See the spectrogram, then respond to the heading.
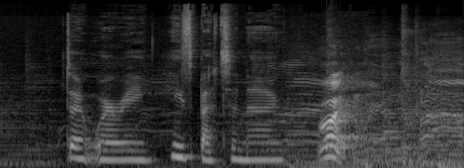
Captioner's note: voiceover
